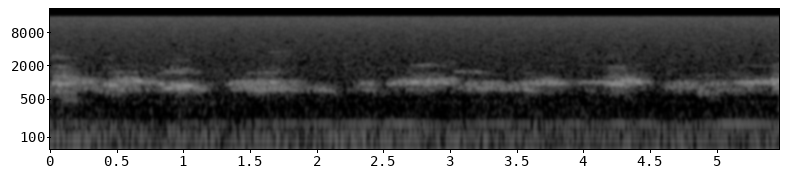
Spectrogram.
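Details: Cranes in February, spring messengers, call in overlapping, rolling trumpet notes from several birds at once, over a steady low rumble of wind or distant traffic.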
